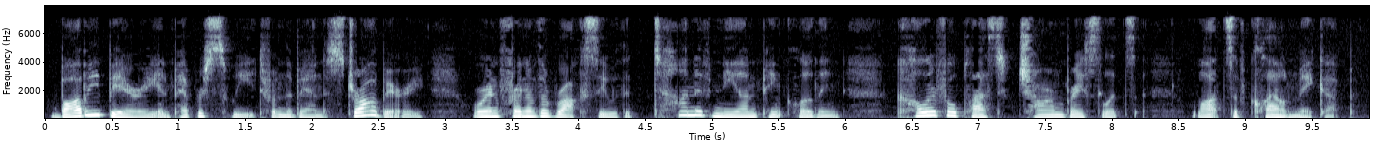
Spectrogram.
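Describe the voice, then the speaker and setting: A woman's voice: low-pitched, very animated, normal speed, vocal fry, dark tone, breathy edge. A woman reading her own memoir aloud in a candid, chatty, sassy conversational style, on a dull lo-fi home recording.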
